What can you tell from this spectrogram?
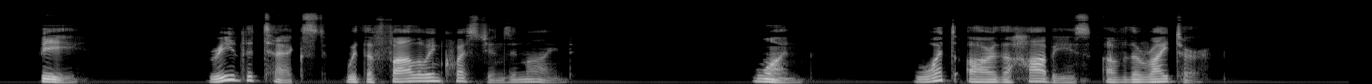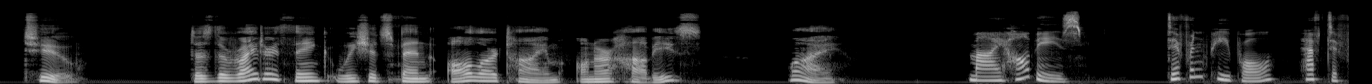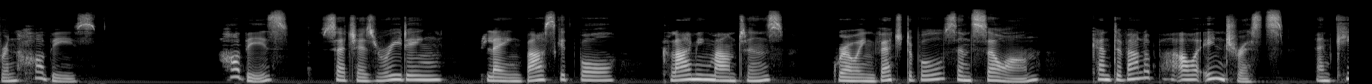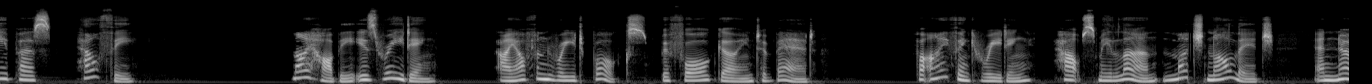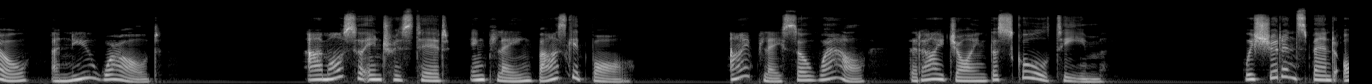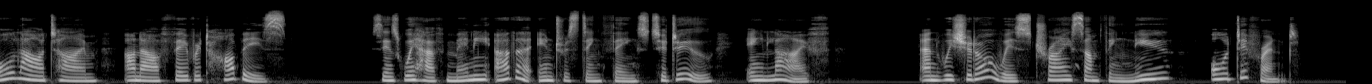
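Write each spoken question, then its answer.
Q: What are the hobbies of the writer?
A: Reading and playing basketball

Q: Does the writer think we should spend all our time on our hobbies?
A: No, because we have many other interesting things to do in life and should try something new or different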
